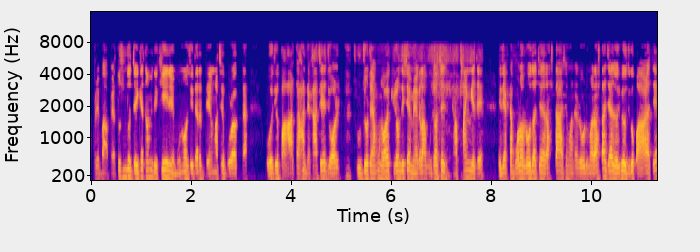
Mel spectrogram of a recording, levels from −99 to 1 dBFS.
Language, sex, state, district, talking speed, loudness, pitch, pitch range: Bengali, male, West Bengal, Purulia, 255 wpm, -17 LUFS, 145 Hz, 135-160 Hz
